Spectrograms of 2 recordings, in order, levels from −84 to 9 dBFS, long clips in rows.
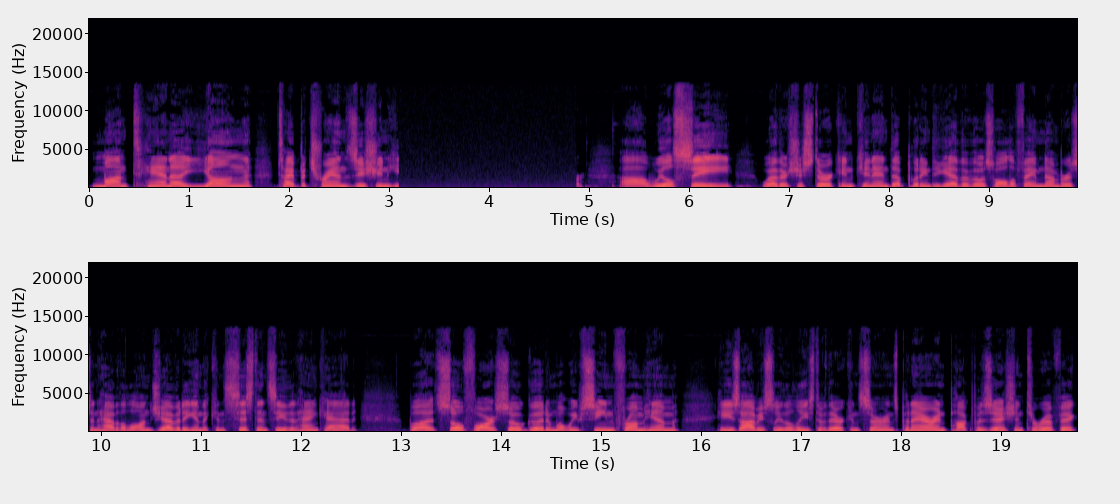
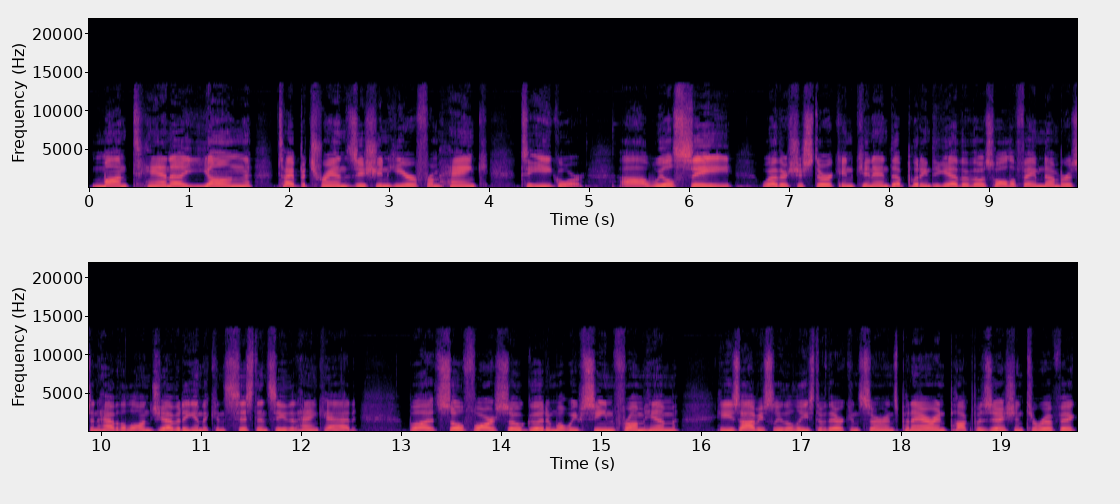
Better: second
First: audio cutting out; at 3 s for 2 s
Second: none

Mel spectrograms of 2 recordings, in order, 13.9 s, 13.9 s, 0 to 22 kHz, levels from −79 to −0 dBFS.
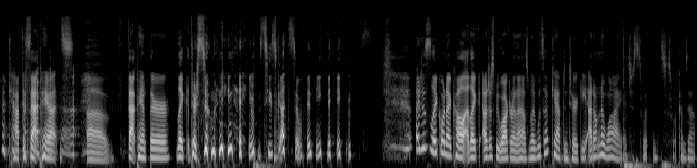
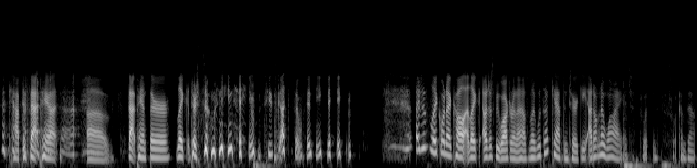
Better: first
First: none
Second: muffled; very; fading above 2.5 kHz

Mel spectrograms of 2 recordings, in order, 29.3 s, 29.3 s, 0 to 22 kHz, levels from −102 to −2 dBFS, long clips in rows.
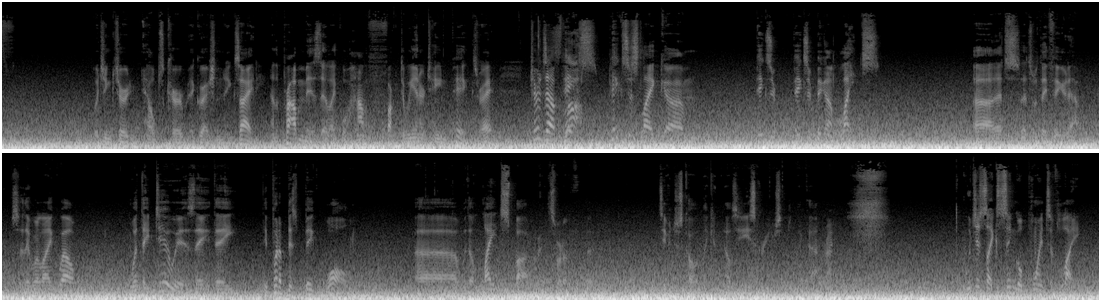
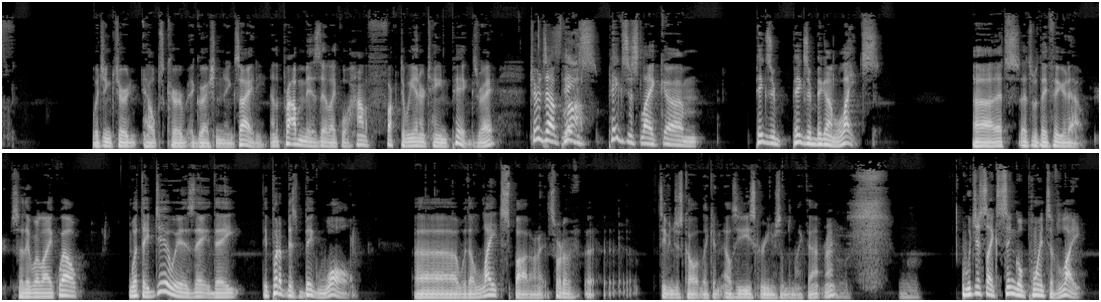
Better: second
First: wind noise on the microphone; heavy; 3 dB above the speech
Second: none

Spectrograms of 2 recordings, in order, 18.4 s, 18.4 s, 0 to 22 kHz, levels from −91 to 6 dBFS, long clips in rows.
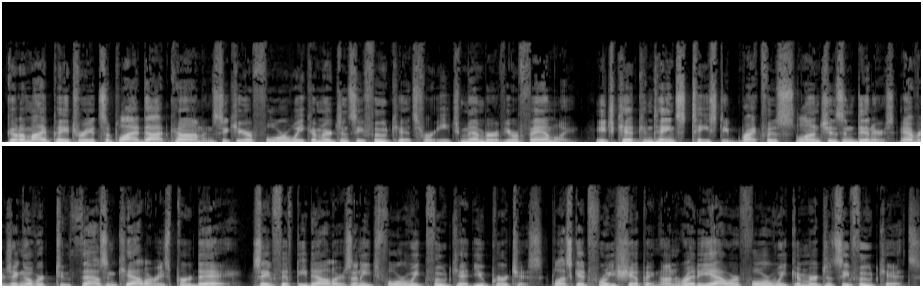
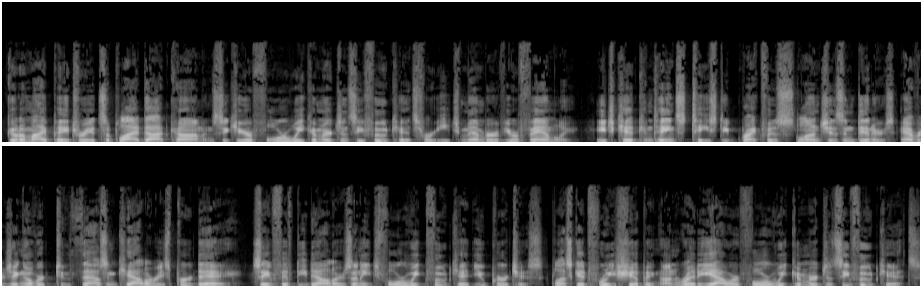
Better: first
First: none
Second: thin; very; fading below 300 Hz

